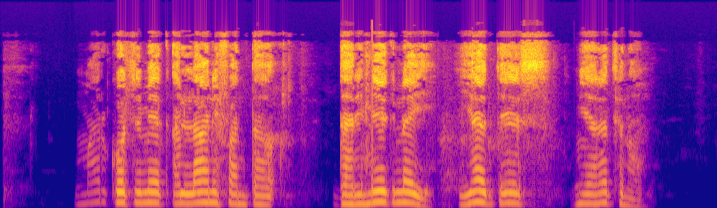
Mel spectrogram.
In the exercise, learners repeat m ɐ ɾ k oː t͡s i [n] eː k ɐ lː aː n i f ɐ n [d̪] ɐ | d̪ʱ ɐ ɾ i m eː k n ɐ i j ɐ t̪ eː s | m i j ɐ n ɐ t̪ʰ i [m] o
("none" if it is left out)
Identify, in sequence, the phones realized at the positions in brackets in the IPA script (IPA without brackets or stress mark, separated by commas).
m, t̪, n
